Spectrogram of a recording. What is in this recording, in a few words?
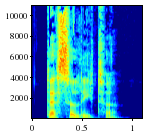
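"decilitre", English, British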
